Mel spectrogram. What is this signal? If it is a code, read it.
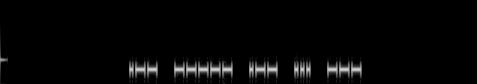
Morse code, heard as a keyed tone, about 40 wpm, spaced as for 29 wpm, 700 Hz. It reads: W0WSO
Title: USA Call Signs - 5 Characters - 2x Character Spacing - 40wpm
